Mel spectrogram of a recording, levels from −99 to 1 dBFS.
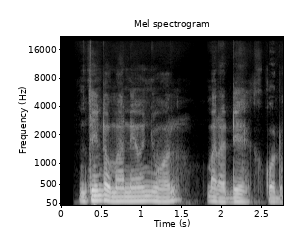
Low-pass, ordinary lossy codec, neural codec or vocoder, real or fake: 19.8 kHz; none; vocoder, 44.1 kHz, 128 mel bands, Pupu-Vocoder; fake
